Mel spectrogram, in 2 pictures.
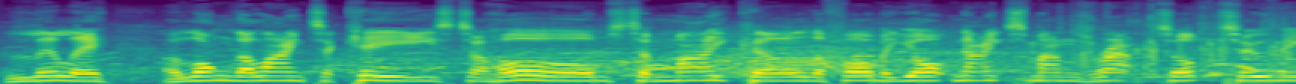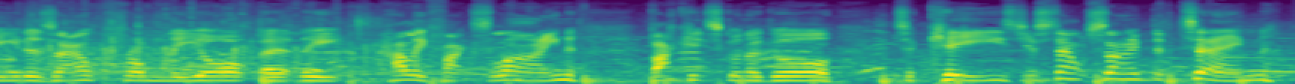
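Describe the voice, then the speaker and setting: A man giving live rugby league commentary, calling the play and rising to excited shouts when points are scored. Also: sits high, unhurried. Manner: rises to excited shouting on scoring plays. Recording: loud crowd and stadium noise. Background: crowd noise.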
